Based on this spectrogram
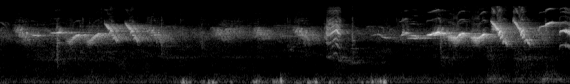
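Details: Double-collared seedeater kept in captivity delivering a Tui Tui Zel Zel style song: continuous high twittering and slurred whistles, some sharp upward sweeps, growing louder toward the end, with soft low thumps in the middle.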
